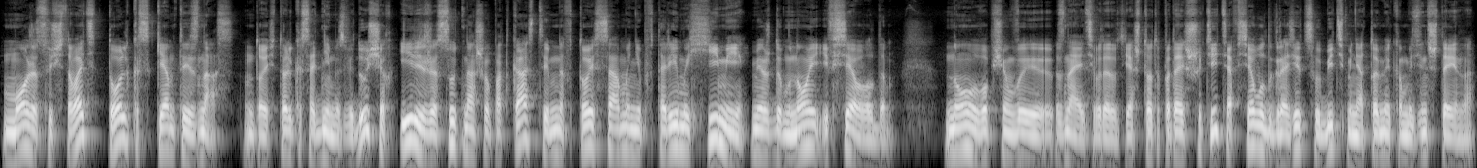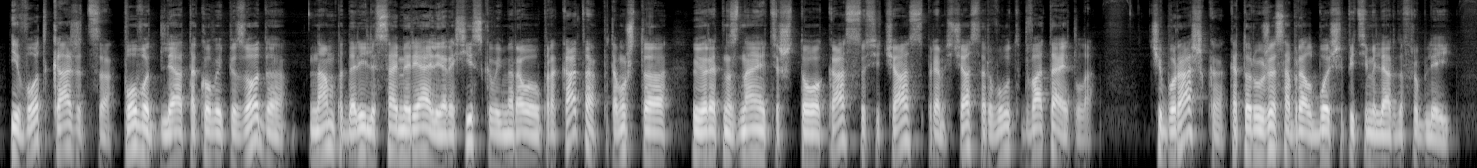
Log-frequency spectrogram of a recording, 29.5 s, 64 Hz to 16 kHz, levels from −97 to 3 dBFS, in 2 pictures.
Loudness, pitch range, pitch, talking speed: -15 LUFS, 95-120 Hz, 105 Hz, 175 wpm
